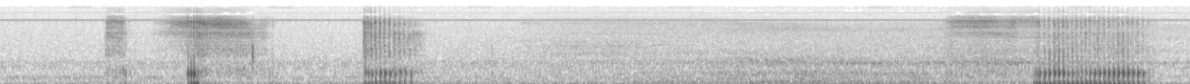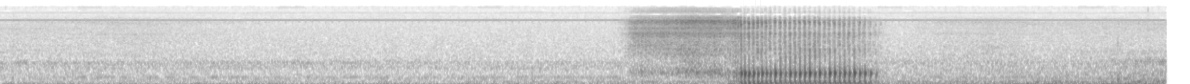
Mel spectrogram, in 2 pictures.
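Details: Sleeping Cavalier King Charles spaniel dog snoring, as it does daily: irregular snorting snore bursts over a steady background hiss.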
